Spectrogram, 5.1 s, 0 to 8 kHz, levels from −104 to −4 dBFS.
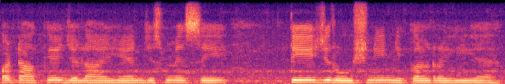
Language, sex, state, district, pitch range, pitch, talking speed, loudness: Hindi, female, Uttar Pradesh, Shamli, 185-200 Hz, 190 Hz, 120 wpm, -16 LUFS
